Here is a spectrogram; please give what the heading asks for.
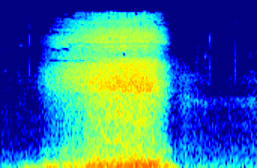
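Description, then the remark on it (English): A goose walking toward a man on a staircase lets out one sustained, breathy hiss lasting about a second, rising quickly to a strong rasping rush of air before cutting off abruptly, with no talking. “Do fucking geese hiss at you?”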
